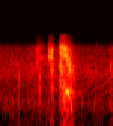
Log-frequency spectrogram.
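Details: Female dog sneezing on owner's prompting: a small, quick snorting sneeze with a faint intake just before it; an ordinary sneeze.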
